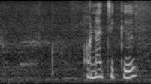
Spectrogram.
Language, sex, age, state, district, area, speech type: Santali, female, 18-30, West Bengal, Jhargram, rural, spontaneous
